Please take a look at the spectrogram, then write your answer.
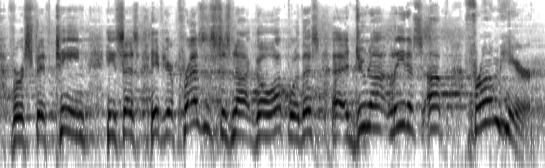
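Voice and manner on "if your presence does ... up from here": Moses voiced high and eager, a touch pleading; excited Moses. Moses urging God not to leave, excited and high. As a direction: plead as if you can't hold back. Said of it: "He's just so excited".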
